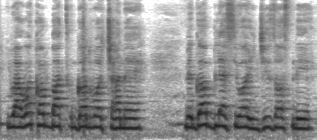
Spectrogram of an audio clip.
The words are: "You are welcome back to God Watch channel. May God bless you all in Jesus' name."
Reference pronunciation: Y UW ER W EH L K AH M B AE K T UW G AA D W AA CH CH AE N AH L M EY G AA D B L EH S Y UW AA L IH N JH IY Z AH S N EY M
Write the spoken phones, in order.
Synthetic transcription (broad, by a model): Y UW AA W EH K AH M B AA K T UW G AA D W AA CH CH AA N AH M EY G AA D B L EH S Y UW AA IH N JH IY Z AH S N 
